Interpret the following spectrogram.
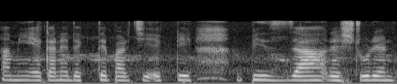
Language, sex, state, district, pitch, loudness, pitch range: Bengali, female, Assam, Hailakandi, 195 Hz, -18 LUFS, 190-200 Hz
